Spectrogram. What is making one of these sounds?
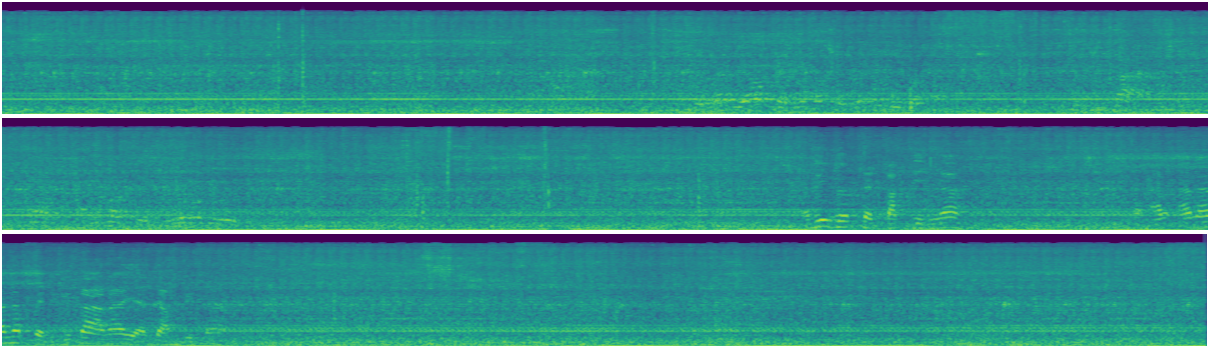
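A cleaver slices through raw meat on a wooden board.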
